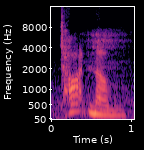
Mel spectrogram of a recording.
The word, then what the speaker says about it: Tottenham: that the um like the british towns that end in ham but are pronounced hum oh yeah you know tottenham and all of those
